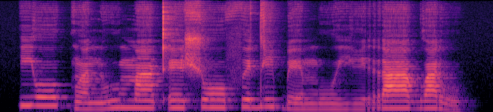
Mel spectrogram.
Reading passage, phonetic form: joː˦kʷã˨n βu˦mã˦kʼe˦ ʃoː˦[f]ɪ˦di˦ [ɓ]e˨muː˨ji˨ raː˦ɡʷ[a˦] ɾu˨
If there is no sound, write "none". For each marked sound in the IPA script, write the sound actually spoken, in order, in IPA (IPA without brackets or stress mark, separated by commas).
f, ɓ, a˦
